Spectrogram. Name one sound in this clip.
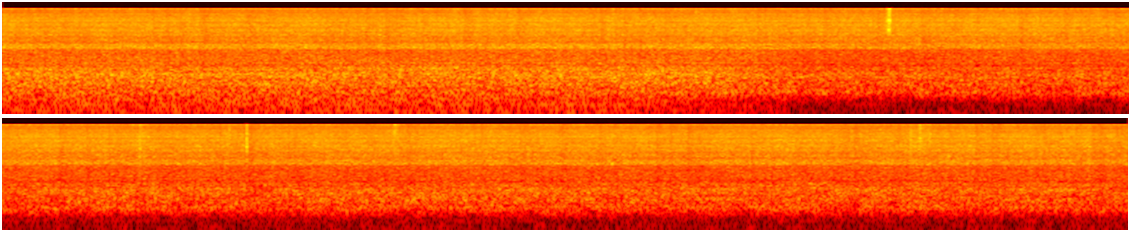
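A car engine idles nearby with a low, steady rumble.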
